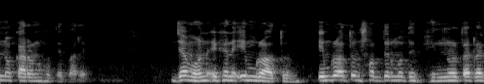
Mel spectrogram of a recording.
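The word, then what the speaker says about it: امرأة: কোন পরিবর্তন আসছে না কিন্তু ইমরতুন শব্দটা ব্যতিক্রম ইমরাতুন শব্দের আগে যখন অন্য শব্দটা অন্য শব্দ থাকবে তখন শরুর আলিফটা লেখায় থাকবে কিন্তু উচ্চারণে থাকবে না আলিফের পরে যে মিম সেকেন্ডটা আছে জজম যুক্ত মিম আছে সেটা পূর্বের হরকতের সাথে মিলে যাবে যেমন হিয়ামরাতুন সে একজন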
